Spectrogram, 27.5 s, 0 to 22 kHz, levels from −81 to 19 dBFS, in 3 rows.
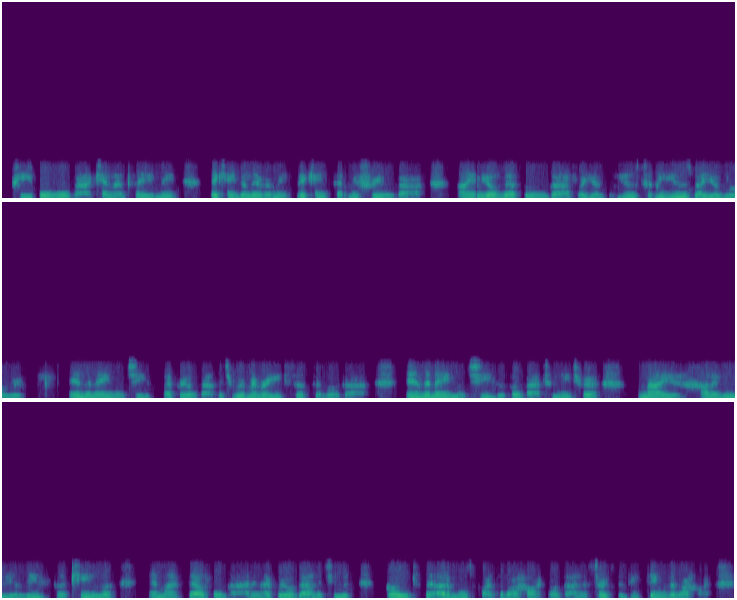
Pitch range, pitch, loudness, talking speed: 135-150 Hz, 140 Hz, -28 LUFS, 195 wpm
